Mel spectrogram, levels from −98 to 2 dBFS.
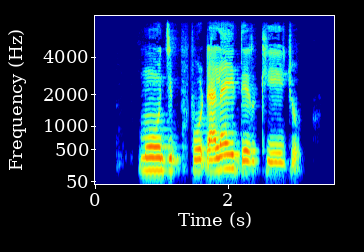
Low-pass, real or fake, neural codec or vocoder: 7.2 kHz; real; none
